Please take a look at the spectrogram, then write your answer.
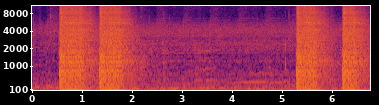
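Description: Automatic weapon fire in Minecraft with the HBM's Nuclear Tech mod, heard as two pairs of loud, dense sustained bursts separated by a few seconds of low background noise.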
